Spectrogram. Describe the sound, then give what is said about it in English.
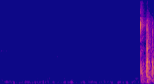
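After near silence, a pen is slipped into its own protective case, ending in a brief cluster of crisp clicks and a soft scrape as it settles. “It goes and rests within its own protective case.”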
